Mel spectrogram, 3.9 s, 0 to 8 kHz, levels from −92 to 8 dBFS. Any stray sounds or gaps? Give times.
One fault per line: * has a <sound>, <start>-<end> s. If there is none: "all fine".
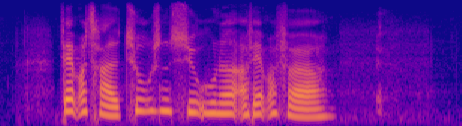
* has a cough, 3.1-3.4 s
